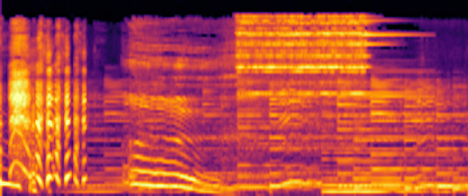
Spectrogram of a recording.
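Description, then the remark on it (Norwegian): An electronic phone ringtone plays on its own during an outgoing call to a best friend in Trøndelag, a bright melodic jingle with quick chirping notes at first, then sliding, sustained tones, fairly loud. “ringer sin beste venn.”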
